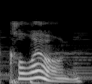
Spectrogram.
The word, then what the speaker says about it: Colon: It is a self-published book by Christopher Colon. Chris Colon? Smells good to me. But look at her. That broke that fucking cold little exterior. He's like, hee. But it is spelled C-O-L-O-N.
